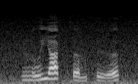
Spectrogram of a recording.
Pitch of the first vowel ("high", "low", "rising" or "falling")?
rising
